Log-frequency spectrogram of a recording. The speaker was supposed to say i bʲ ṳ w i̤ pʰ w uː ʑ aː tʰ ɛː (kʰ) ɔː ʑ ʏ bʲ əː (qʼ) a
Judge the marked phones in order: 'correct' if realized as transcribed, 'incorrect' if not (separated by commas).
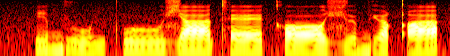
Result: correct, correct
